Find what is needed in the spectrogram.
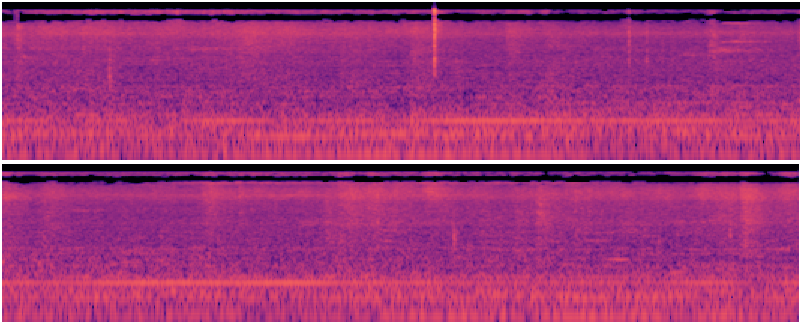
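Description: Steady low rumble and hum of a supermarket: a shopping cart rolling on the hard floor beside open refrigerated display cases, with a held hum running under it and a few light clicks.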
